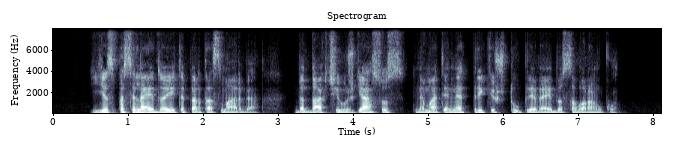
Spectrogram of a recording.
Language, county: Lithuanian, Alytus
